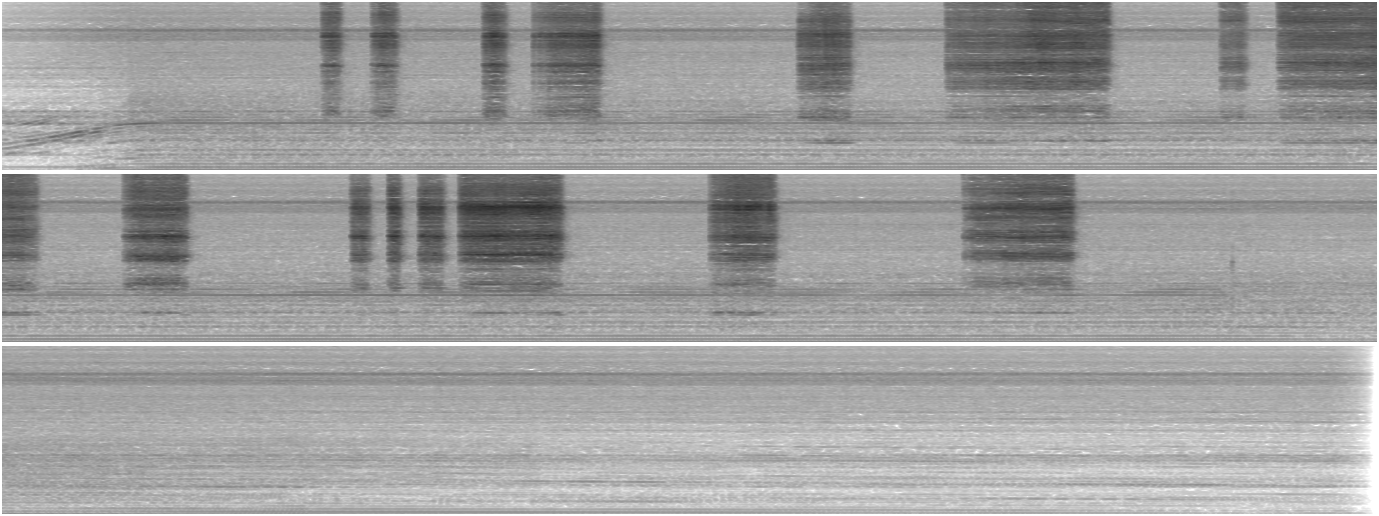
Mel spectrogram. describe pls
Bench-grinder
a bench grinder
bench, grinder, a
